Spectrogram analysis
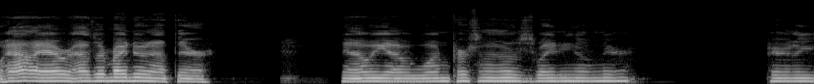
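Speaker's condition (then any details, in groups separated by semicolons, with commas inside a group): Parkinson's disease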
